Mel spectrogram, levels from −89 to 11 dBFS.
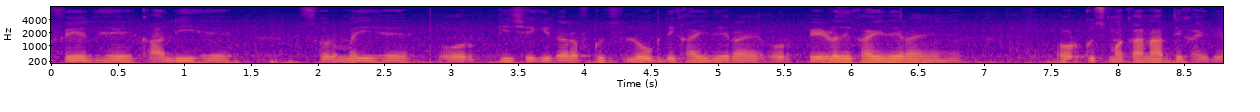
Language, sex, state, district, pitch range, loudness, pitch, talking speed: Hindi, male, Goa, North and South Goa, 105-115 Hz, -28 LUFS, 110 Hz, 200 wpm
